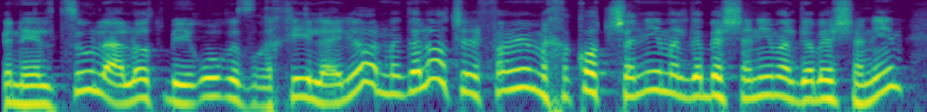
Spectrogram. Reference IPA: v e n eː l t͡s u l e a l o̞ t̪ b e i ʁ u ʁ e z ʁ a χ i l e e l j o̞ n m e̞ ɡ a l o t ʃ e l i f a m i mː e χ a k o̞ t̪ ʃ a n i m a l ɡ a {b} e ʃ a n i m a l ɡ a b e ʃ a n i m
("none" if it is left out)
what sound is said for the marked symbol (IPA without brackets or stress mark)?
b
